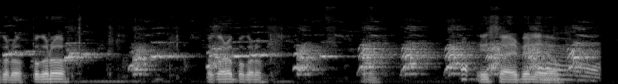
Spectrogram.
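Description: A dog barking repeatedly, about eight short barks spread through the few seconds.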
